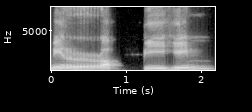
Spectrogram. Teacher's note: Roknya dibaca double, ada tasdidnya.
